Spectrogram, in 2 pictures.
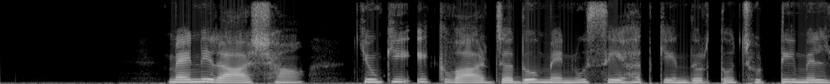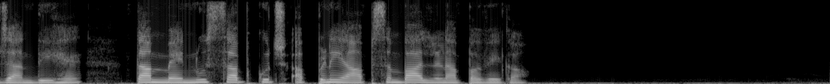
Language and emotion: Punjabi, sad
